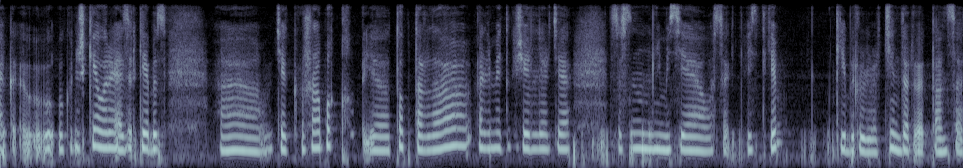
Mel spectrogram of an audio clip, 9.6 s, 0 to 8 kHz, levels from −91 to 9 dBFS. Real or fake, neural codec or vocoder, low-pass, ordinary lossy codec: fake; vocoder, 44.1 kHz, 128 mel bands, Pupu-Vocoder; 7.2 kHz; none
